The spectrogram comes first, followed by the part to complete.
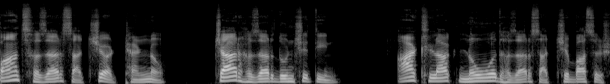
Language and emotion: Goan Konkani, neutral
